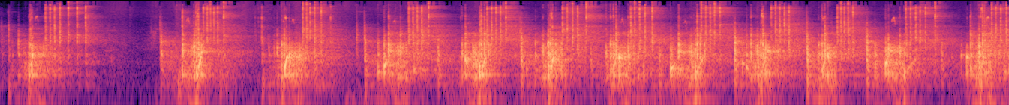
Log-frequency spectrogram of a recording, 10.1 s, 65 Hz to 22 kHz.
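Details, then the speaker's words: 1994 Honda CR125 two-stroke, stored 12 years, water sucked from cylinder, slow kick-over: about one gritty rasp per second with loose knock; owner thinks the rod bearing is gone (rod knock). "that sounds like a rod knock to me no wonder the guy didn't want me to kick it over jeez I think that R Baron's toast"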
